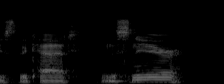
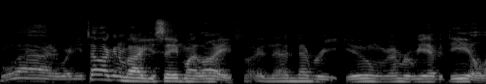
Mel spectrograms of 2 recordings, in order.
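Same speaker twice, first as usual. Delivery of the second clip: higher and louder, fast injured protest; mock-indignant cat; 7 semitones higher, 8 dB louder, faster than usual. Cat insisting to the rat it would never eat him, loud injured protest. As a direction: act wounded and innocent, overplaying it.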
